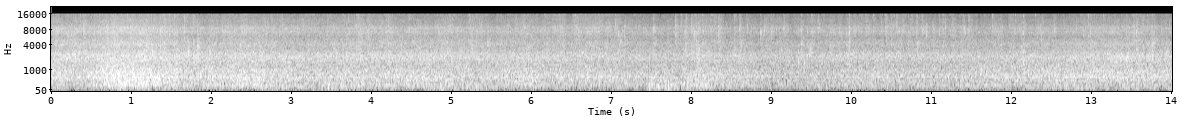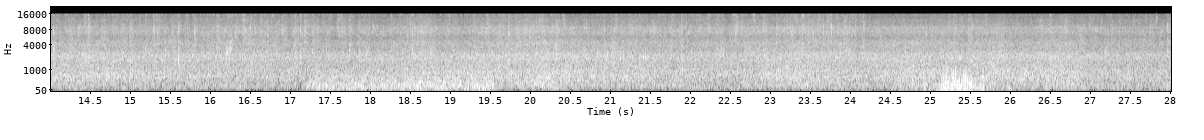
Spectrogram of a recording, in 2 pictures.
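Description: Heavy, wind-driven hurricane rain pouring down steadily. Near the end there is one brief low thump.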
